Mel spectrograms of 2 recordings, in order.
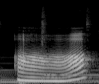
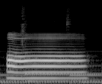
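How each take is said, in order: First: The pitch rises from mid to high. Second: The pitch stays high and level. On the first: "This tone requires your voice to go up" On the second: "you must keep your voice high and flat"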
